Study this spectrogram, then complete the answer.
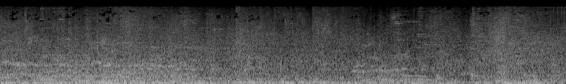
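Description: Game characters' weapons clash and strike repeatedly.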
